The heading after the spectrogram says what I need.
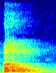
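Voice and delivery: sudden high shouted boom. Acted. Comic telling of a kicked box, sudden boom. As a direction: bark out the boom sound. Kicking the gift box open.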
